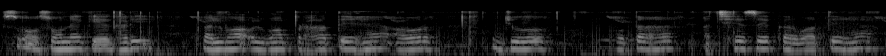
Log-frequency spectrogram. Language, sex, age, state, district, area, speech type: Urdu, female, 60+, Bihar, Khagaria, rural, spontaneous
